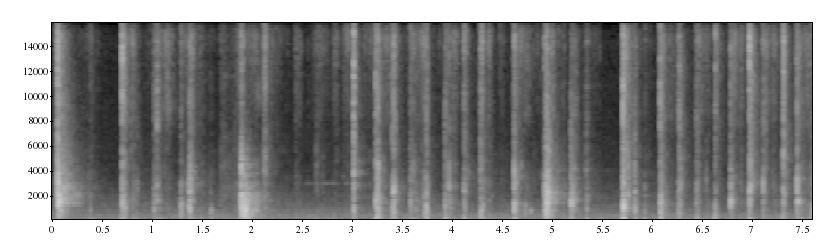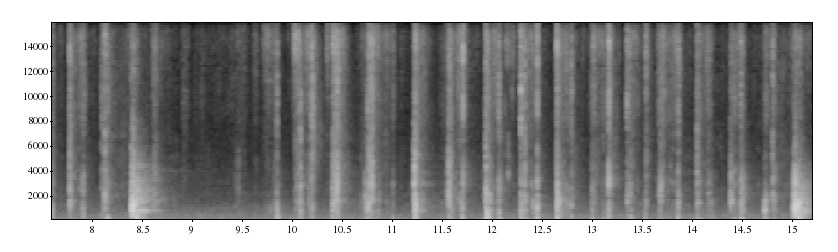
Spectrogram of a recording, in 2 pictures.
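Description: Tarot cards being shuffled by hand, a rapid run of crisp riffling flicks and soft slaps in close, quiet bursts with brief pauses in between, with no voice over them.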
